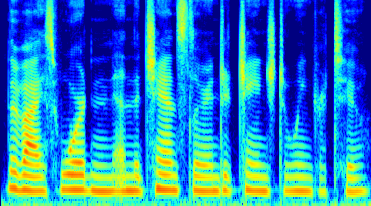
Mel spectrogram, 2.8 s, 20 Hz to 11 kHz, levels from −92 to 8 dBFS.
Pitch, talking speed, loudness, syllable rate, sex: 190 Hz, 235 wpm, -19 LUFS, 6.4 syllables/s, female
